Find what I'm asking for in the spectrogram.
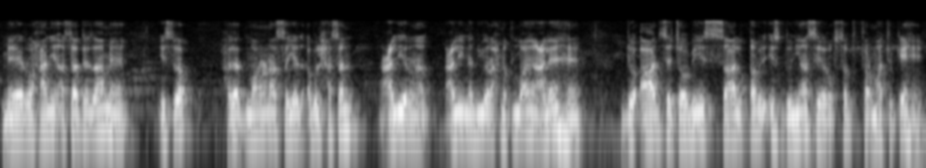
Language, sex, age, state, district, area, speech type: Urdu, male, 30-45, Bihar, Purnia, rural, spontaneous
